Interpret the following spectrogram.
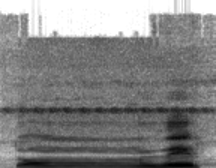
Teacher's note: यहाँ ज़ाल है तो ज़ाल हुरूफ़ इक्फ़ा में से है, इसलिए हम इस नून साकिन को इक्फ़ा करेंगे, यानी आवाज़ को नाक में छुपाएंगे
